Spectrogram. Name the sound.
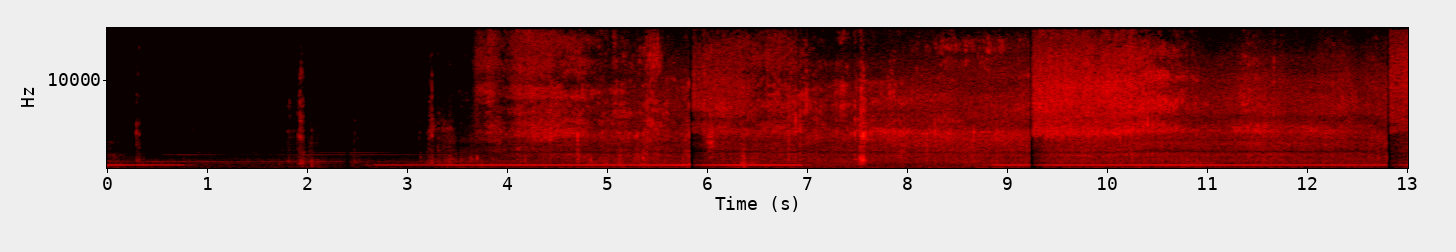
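thin burger patties sizzling on the grill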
